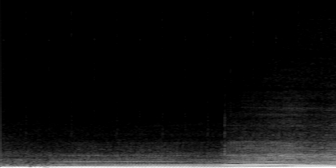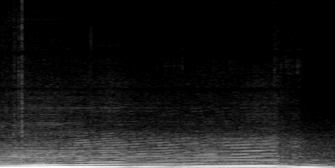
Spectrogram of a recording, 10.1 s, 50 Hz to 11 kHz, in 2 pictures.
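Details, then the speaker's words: Modified Subaru after new OEM STI coil packs and colder plugs, third-gear full-throttle logging pull from about 2500 to 6000 rpm: strong, even climbing note without ticking; boost holds 19–19.5 psi target, no feedback knock, AFRs good; healthy acceleration. "pretty good pretty good that felt really good actually it was smooth it it didn't it only hit about 19 PSI 19 and a half which is our Target amount of the Boost which is awesome"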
